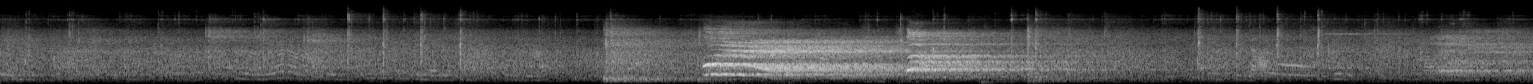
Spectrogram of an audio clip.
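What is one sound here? A ping-pong ball clicks sharply against paddles and a table.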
